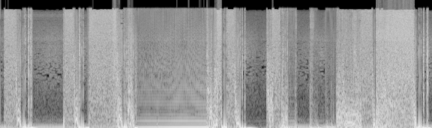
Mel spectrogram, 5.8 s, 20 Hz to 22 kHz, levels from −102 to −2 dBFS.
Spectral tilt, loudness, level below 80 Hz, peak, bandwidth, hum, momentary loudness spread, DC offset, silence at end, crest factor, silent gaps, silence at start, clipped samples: -2 dB/octave; -10 LUFS; -20 dBFS; 0 dBFS; over 20 kHz; none; 14 LU; under 0.1%; 0 s; 12 dB; none; 0 s; 0.4%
